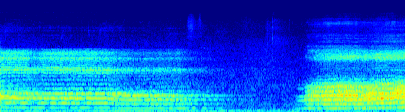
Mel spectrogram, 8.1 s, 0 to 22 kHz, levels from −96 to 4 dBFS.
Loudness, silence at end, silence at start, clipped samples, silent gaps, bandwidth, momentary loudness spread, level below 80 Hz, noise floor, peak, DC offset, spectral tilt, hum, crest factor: -34 LUFS; 0 s; 0 s; under 0.1%; none; 12.5 kHz; 17 LU; -60 dBFS; -60 dBFS; -16 dBFS; under 0.1%; -5.5 dB/octave; none; 20 dB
